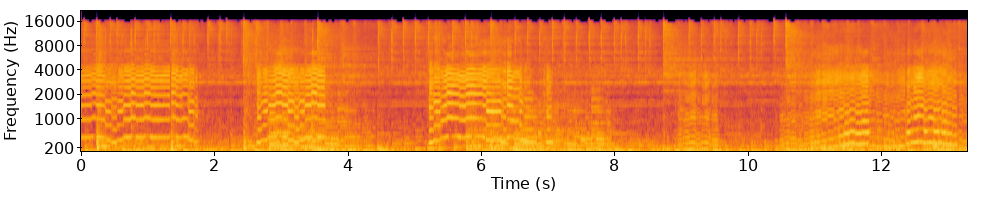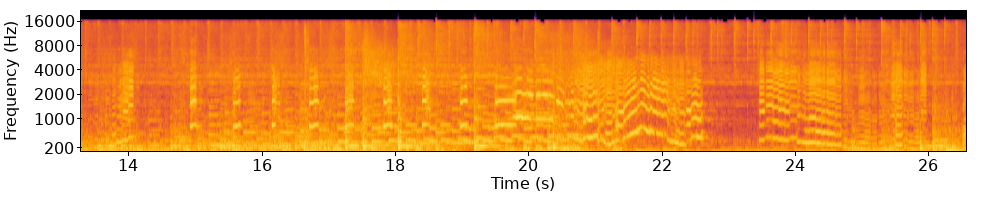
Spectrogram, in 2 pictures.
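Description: Jazz saxophone solo over a drum kit. It opens on a held note, then moves into fast runs with sliding, bending phrases.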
